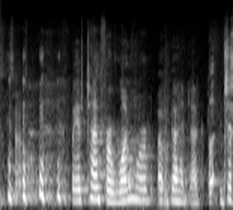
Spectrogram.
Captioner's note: laughs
